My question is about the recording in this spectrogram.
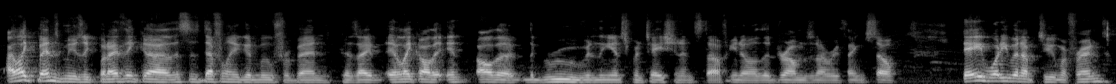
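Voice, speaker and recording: A man's voice: lowish voice, a little fast. A man co-hosting a live music show, talking in a loose, joking, chatty way. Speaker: co-host. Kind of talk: casual live show chat.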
